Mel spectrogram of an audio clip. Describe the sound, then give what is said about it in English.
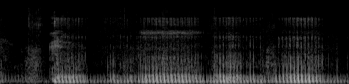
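A female domestic cat named Charlie purrs loudly while being petted, a steady rumbling that swells and fades in rhythmic waves with each breath, with no talking over it. “Want to hear my cat purr?”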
